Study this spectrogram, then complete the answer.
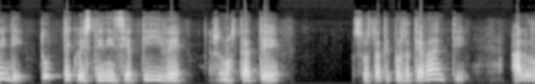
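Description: A man speaks at a fairly slow pace. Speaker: lawyer. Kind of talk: radio commentary. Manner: formal.

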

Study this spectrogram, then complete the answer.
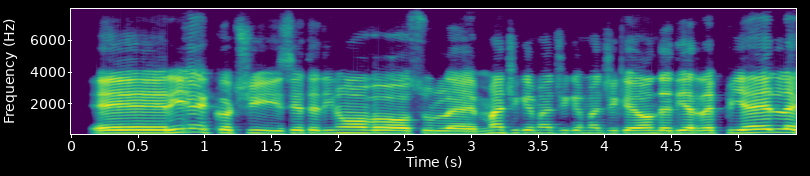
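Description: Pitched high for a man, this speaker talks at a very slow pace in a theatrical tone. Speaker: radio host. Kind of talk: radio talk show hosting; news reading. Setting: radio studio.

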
